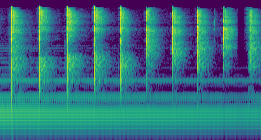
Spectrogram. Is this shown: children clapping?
yes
